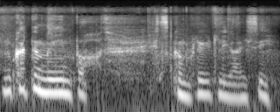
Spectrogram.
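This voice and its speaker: A man vlogging casually outdoors as he trudges carefully along an icy trail, talking in halting phrases. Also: fairly high pitch, a little mellow. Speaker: hiking vlogger. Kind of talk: casual outdoor vlog narration to camera. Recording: clear outdoor background noise.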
